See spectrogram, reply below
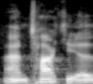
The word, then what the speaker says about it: Antakya: Antakya is the way they pronounce it over there.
